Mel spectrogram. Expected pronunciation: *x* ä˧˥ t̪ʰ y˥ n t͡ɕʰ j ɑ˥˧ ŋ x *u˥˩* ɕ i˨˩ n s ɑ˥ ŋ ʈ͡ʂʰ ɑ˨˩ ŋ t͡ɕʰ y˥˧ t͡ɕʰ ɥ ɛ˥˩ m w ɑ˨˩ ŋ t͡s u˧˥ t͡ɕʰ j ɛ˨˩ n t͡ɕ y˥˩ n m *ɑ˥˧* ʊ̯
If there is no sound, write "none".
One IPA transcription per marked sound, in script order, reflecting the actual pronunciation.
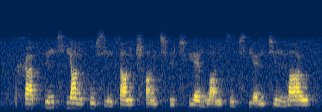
x, u˥˩, ɑ˥

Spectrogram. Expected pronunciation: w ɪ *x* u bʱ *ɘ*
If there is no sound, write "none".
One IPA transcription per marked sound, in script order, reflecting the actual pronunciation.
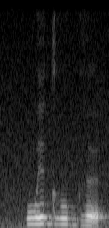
ɡʱ, ɘ

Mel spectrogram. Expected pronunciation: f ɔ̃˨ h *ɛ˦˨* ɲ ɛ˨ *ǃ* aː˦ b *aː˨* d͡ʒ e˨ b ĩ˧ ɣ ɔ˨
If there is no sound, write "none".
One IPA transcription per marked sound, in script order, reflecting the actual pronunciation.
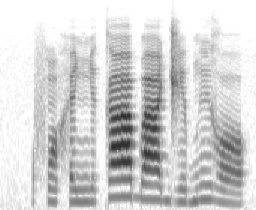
ɛ˨, k, aː˧

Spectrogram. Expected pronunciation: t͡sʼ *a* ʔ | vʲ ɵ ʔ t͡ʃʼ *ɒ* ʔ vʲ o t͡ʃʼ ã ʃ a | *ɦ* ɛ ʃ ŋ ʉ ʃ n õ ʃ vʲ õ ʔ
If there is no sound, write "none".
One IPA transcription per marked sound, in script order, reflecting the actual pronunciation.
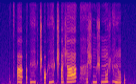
ã, ɒ, h

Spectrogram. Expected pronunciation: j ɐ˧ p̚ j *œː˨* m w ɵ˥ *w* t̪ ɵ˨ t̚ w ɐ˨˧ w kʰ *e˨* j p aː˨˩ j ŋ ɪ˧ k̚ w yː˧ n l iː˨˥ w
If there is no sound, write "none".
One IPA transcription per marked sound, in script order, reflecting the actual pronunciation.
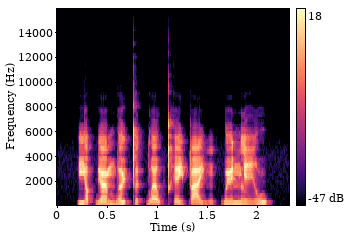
œː˨, ɥ, e˨

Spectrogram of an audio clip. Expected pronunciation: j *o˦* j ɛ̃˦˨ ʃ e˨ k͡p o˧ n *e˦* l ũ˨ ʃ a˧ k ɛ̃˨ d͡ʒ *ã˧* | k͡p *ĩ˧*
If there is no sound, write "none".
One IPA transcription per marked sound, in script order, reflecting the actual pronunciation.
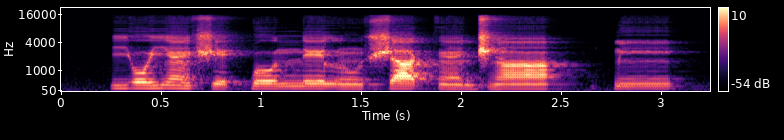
o˦, e˧, ã˧, ĩ˧

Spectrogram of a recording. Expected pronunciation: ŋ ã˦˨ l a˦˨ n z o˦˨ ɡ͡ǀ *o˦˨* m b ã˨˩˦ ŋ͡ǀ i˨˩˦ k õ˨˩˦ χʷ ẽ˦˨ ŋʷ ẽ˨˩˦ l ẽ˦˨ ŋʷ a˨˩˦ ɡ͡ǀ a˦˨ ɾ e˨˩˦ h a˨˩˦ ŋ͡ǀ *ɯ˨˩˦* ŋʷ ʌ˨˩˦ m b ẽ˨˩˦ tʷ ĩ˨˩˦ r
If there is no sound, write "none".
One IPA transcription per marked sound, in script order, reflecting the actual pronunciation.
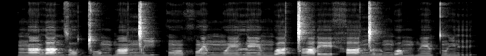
o˦˨, ɯ˨˩˦

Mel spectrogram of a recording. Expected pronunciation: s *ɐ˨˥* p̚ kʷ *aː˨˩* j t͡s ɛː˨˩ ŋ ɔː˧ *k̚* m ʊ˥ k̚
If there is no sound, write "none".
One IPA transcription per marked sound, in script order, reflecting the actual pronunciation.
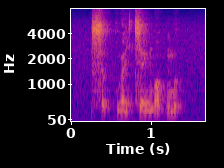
ɐ˨˥, aː˨˩, k̚

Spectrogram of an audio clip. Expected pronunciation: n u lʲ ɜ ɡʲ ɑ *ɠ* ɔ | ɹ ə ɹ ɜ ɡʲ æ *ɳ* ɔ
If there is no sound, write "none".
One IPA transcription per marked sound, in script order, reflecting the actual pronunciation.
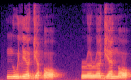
ɠ, n

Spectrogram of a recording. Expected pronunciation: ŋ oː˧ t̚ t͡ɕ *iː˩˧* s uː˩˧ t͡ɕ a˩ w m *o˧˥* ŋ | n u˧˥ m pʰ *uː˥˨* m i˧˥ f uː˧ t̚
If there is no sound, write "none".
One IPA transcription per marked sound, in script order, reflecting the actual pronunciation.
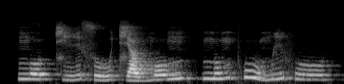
iː˩˧, o˧˥, uː˥˨

